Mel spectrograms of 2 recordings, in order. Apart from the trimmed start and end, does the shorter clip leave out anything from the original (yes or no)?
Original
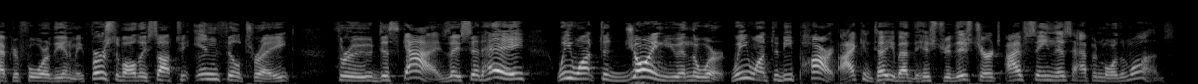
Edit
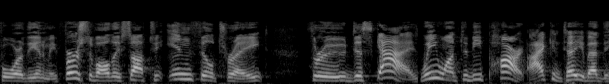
yes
